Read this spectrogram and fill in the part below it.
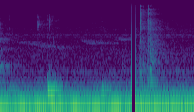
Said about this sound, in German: Ich klicke auf Fertigstellen, um das Passwort Safe das erste Mal zu starten.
